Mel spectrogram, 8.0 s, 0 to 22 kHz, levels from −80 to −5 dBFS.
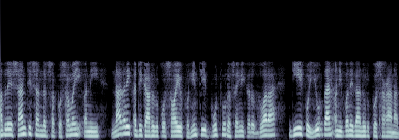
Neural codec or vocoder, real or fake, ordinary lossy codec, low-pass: codec, 16 kHz, 0.5 kbps, X-Codec, HuBERT features, trained on LibriSpeech; fake; AAC, 24 kbps; 3.6 kHz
